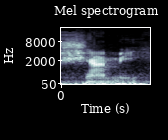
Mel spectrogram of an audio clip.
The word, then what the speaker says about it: chamois: Chamois is pronounced chamois. Oh, is it? I guess it's like chassis.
